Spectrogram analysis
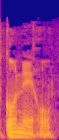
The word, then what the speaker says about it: conejo: It's conejo. It's a rabbit. Conejo. Conejo. And actually, for people that don't know, the J in Spanish is pronounced like a H. So, Like Jose.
